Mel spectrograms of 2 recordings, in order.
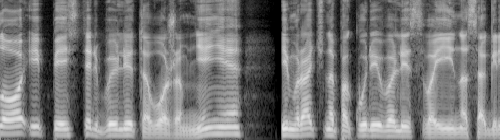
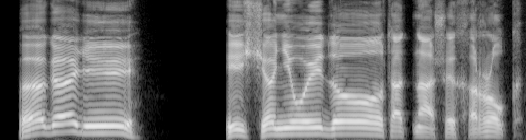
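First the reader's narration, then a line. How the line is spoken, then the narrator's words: Gloomy reply. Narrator (Russian): мрачно отвечал Кайло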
